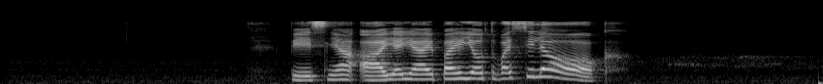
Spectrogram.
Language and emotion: Russian, positive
